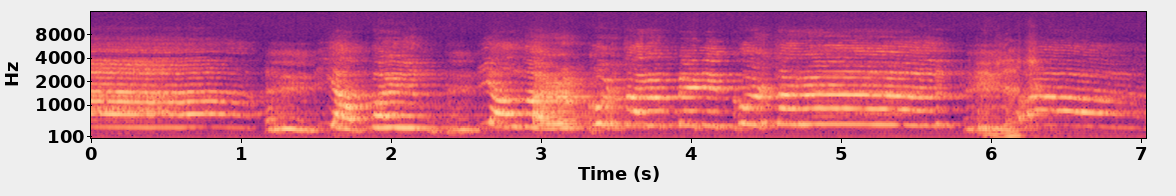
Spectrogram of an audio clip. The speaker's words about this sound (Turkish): Bu ses ne? Eski Sultan Uzun Hasan'ın komutanlarından birinin sesiydi efendim. Şah İsmail onun işkenceyle öldürülmesini emretmiş.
